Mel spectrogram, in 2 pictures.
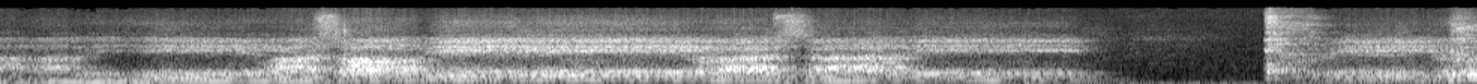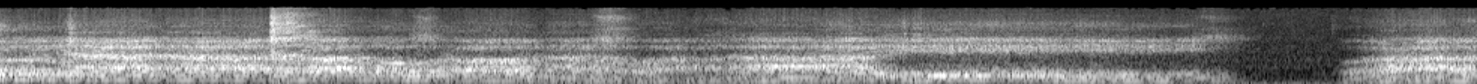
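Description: A group of men chanting an Arabic devotional litany together in long sung phrases, breaking briefly for breath about eight seconds in and again near the end.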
